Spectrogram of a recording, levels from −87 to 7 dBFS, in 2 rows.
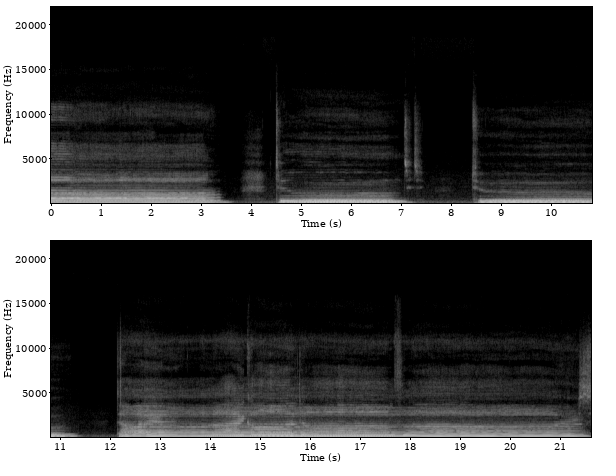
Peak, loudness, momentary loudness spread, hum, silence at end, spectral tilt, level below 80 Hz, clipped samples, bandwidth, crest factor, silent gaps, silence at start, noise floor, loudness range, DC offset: -6 dBFS; -23 LUFS; 8 LU; none; 0 s; -8.5 dB/octave; -58 dBFS; under 0.1%; 11.5 kHz; 16 dB; none; 0 s; -60 dBFS; 4 LU; under 0.1%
